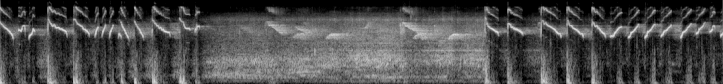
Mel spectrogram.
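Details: Japanese white-eye song for provoking other white-eyes to sing: dense bursts of piercing descending notes and clicks at the start and end, separated by a few seconds of hiss and faint notes.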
